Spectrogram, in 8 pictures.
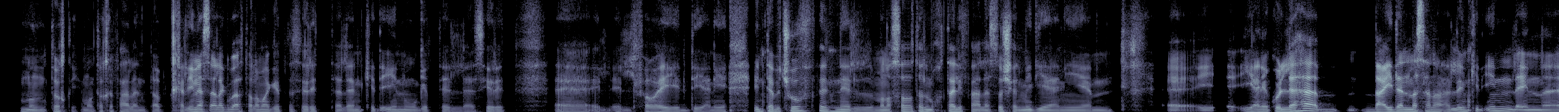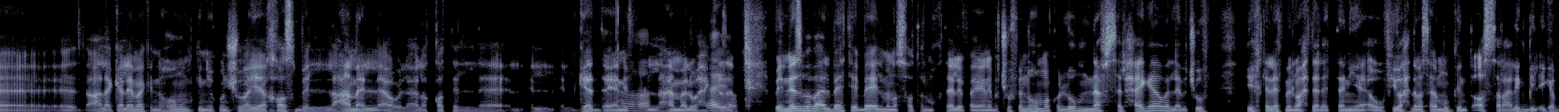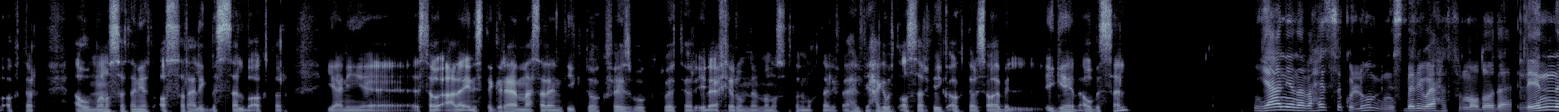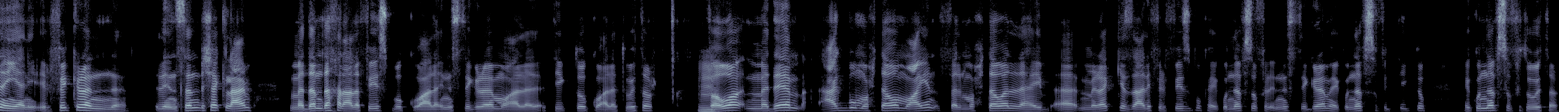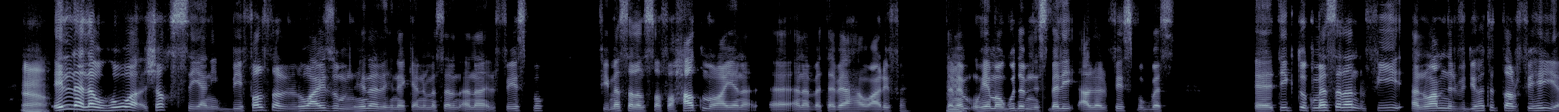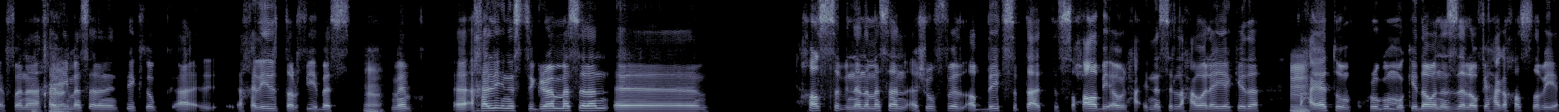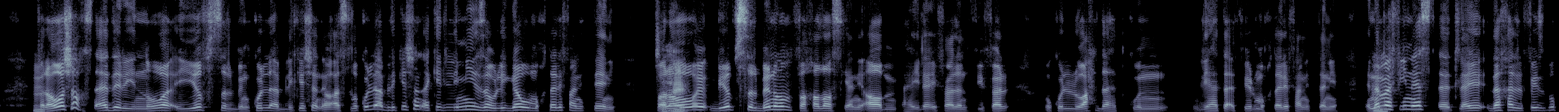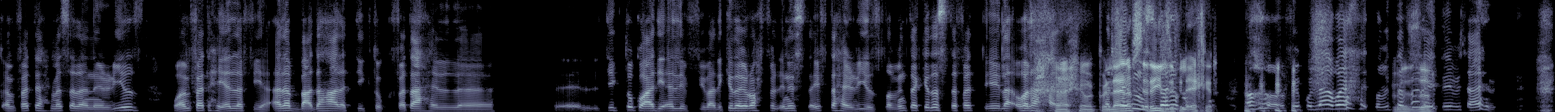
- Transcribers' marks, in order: in English: "السوشيال ميديا"; tapping; tsk; in English: "بيفلتر"; in English: "الupdates"; in English: "application"; in English: "application"; in English: "الreels"; in English: "الreels"; chuckle; laughing while speaking: "هتلاقي بالنسبة له آه، فكلّها واحد. طب، أنت فرِّقت إيه؟ مش عارف"; in English: "الReels"; laugh
- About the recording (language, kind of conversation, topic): Arabic, podcast, إزاي تعرف إن السوشيال ميديا بتأثر على مزاجك؟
